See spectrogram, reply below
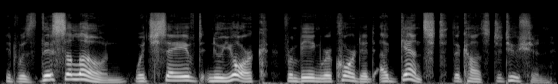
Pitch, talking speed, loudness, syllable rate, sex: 150 Hz, 150 wpm, -18 LUFS, 4.4 syllables/s, male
